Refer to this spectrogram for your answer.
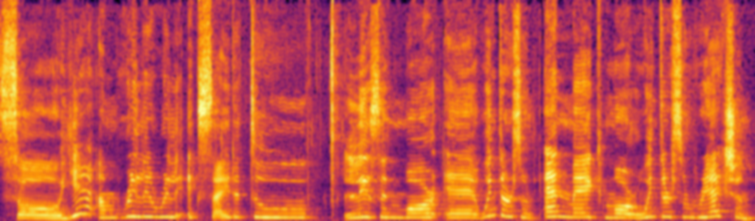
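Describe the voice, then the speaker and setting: Speaking fairly slowly in a Spanish accent, a woman with a high voice uses ordinary pitch variation. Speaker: music reaction youtuber. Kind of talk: casual vlog talk to camera. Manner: halting, many fillers.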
